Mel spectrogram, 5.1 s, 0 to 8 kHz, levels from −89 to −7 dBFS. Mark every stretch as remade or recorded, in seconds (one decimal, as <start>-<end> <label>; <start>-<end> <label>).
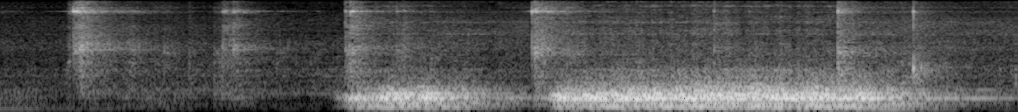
0.0-1.3 remade; 1.3-2.5 recorded; 2.5-2.9 remade; 2.9-4.3 recorded; 4.3-5.1 remade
